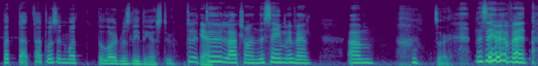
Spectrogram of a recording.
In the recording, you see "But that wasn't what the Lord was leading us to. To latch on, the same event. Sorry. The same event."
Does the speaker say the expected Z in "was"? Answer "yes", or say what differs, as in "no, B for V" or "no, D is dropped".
yes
